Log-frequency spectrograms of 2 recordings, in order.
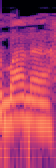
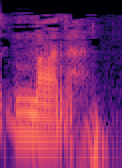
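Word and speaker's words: man (מן): Now, what was manna? Okay, and by the way, in Hebrew, it's spelled man. Mem nun, man.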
